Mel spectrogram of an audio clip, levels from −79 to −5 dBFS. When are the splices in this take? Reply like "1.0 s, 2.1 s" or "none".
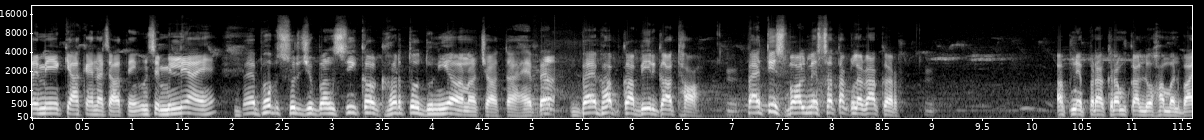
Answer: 2.0 s, 5.2 s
